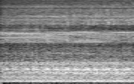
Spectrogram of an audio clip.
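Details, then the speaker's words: BoxMotor pulse motor after replacing a bad chip and testing each coil, now running on three coils: steady electrical hum with a bright ringing tone and no dropouts, the coils resonating normally as charge current climbs. "they resonate so when your coils are working you can hear them so that's running three coils"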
